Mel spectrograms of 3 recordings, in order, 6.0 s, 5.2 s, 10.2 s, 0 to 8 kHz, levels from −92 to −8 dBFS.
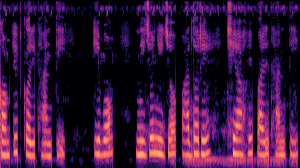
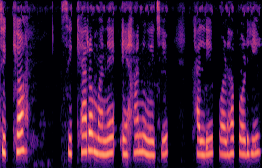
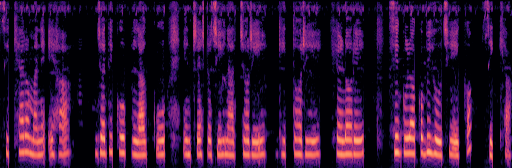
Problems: none marked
